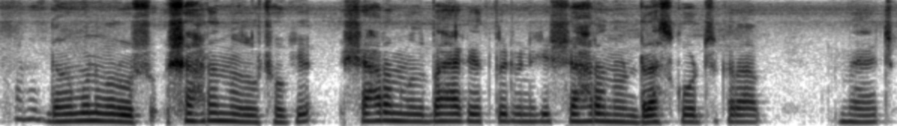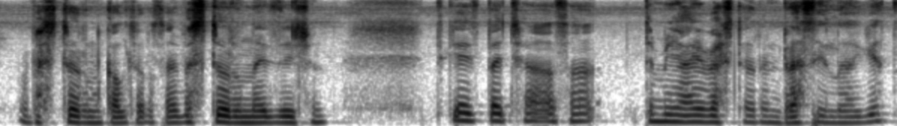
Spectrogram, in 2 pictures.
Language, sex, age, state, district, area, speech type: Kashmiri, male, 30-45, Jammu and Kashmir, Srinagar, urban, spontaneous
